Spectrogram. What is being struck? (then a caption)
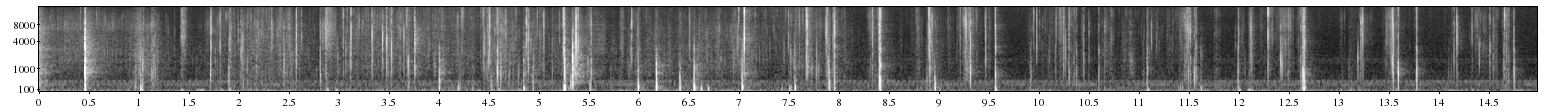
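Kraft paper pouch with dry contents. A printed brown kraft paper pouch that looks partly filled with dry contents is held in both hands, crinkled and tapped with long fingernails. Dozens of sharp, dry clicks and crisp crinkling rustles come quickly and unevenly over a faint, steady low hum, each tap dying away almost instantly.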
